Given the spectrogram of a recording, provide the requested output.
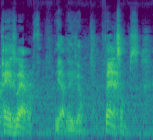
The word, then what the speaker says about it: Pan's Labyrinth: Pan's Labyrinth.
